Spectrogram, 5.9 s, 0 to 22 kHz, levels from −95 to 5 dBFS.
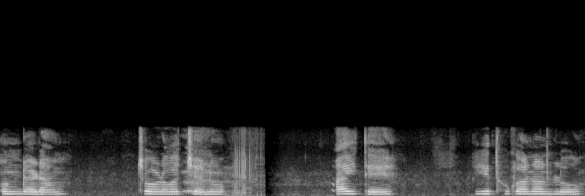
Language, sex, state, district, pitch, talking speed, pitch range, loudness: Telugu, female, Andhra Pradesh, Krishna, 270 Hz, 50 wpm, 260-280 Hz, -17 LUFS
